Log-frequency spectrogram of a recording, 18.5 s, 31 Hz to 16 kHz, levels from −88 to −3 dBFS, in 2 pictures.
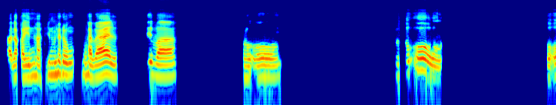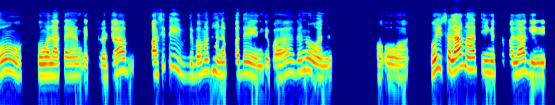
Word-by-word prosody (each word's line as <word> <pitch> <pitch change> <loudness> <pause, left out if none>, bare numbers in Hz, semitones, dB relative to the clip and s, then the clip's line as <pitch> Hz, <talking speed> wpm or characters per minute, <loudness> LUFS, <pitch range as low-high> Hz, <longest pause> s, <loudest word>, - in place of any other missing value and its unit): talakayan 165 +1 +1
natin 165 +4 -4
mayrong 195 -1 0 0.2
aral, 175 +1 +5 0.5
'di 200 - 0
ba? 170 0 +3 1.1
Oo. 160 +1 -3 2.1
Totoo. 205 -8 +1 1.8
Oo, 210 +2 -1 0.2
kung 180 0 +2
wala 180 0 +4
tayong 180 0 -2
extra 165 -1 -7
job, 235 +7 +2 0.4
positive 220 - -1
'di 180 - -11
ba? 185 +1 -2
Maghanap 220 -3 -4
pa 200 - 0
din 185 -6 -3
'di 160 - -5
ba, 170 +7 -2
gano'n. 215 -6 -2 0.9
Oo 165 +2 -6 0.2
nga, 160 0 -5 0.4
hoy! 240 +7 +4
Salamat, 260 +1 +7
ingat 220 -2 -4
ka 210 - -29
palagi. 195 -1 +1
190 Hz, 95 wpm, -22 LUFS, 170-215 Hz, 2.1 s, Salamat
